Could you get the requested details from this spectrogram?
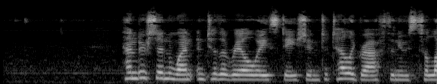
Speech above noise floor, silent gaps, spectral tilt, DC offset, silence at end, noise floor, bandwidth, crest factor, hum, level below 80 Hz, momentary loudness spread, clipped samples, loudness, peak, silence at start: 32 dB; none; -1 dB/octave; under 0.1%; 0 s; -56 dBFS; 15.5 kHz; 20 dB; none; -70 dBFS; 8 LU; under 0.1%; -23 LUFS; -4 dBFS; 1.25 s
